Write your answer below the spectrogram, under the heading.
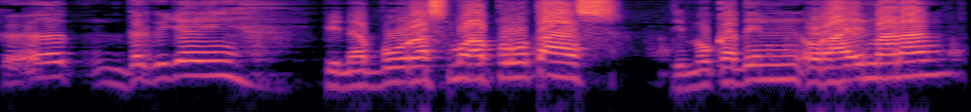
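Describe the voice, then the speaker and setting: A man's voice: sits high, expressive, unhurried, fairly bright tone, exaggerated voice. A man playing a worried, cautious village henchman in a radio drama, reluctant but obedient. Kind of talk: Ilocano radio drama acting.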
